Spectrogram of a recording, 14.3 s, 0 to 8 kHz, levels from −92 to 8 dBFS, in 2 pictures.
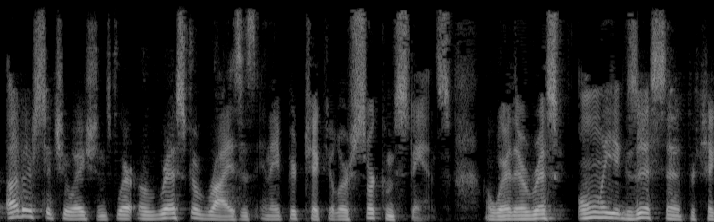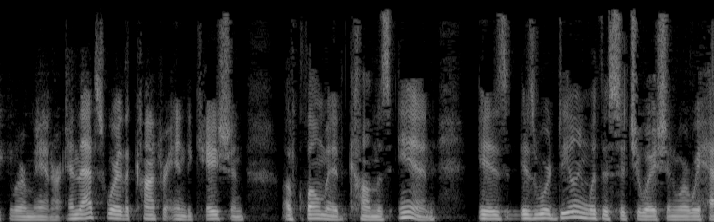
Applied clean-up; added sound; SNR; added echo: neural mask model DeepFilterNet 3.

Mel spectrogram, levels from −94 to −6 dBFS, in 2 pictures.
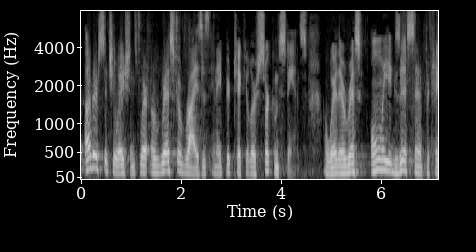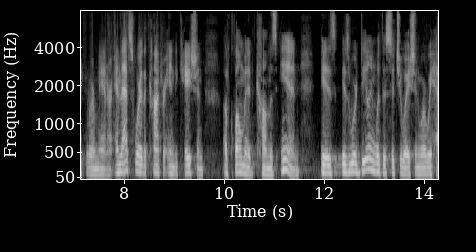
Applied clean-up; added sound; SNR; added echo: neural separator model SepFormer DNS4.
